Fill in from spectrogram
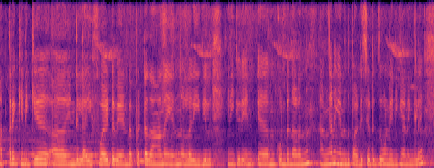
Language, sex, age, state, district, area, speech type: Malayalam, female, 18-30, Kerala, Kottayam, urban, spontaneous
